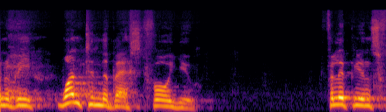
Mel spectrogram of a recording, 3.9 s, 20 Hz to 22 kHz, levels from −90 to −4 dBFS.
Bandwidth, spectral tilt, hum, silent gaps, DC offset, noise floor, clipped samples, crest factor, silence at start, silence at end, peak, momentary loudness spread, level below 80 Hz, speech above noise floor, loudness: 15.5 kHz; -7.5 dB/octave; none; none; under 0.1%; -73 dBFS; under 0.1%; 18 dB; 0 s; 0 s; -2 dBFS; 10 LU; -70 dBFS; 54 dB; -20 LUFS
